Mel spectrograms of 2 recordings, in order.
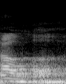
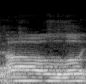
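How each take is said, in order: First: The first vowel is kept short. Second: The first vowel is drawn out long. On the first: The speaker calls it right. "Tidak boleh dipanjangkan A-nya. Jadi Allah" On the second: The speaker calls it wrong. "kalau A-nya dipanjangkan Allah"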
